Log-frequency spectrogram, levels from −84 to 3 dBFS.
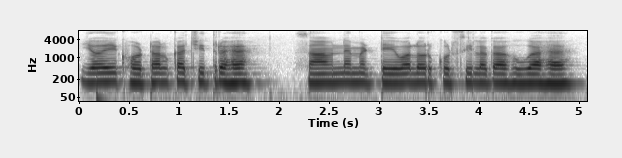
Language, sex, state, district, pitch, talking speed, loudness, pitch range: Hindi, male, Jharkhand, Deoghar, 150 Hz, 165 wpm, -15 LUFS, 150-155 Hz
